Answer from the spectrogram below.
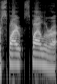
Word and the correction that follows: spiralizer: I always say it wrong. – Spiralizer. – Thank you. – Spiralizer. Yes. Yeah, I know.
